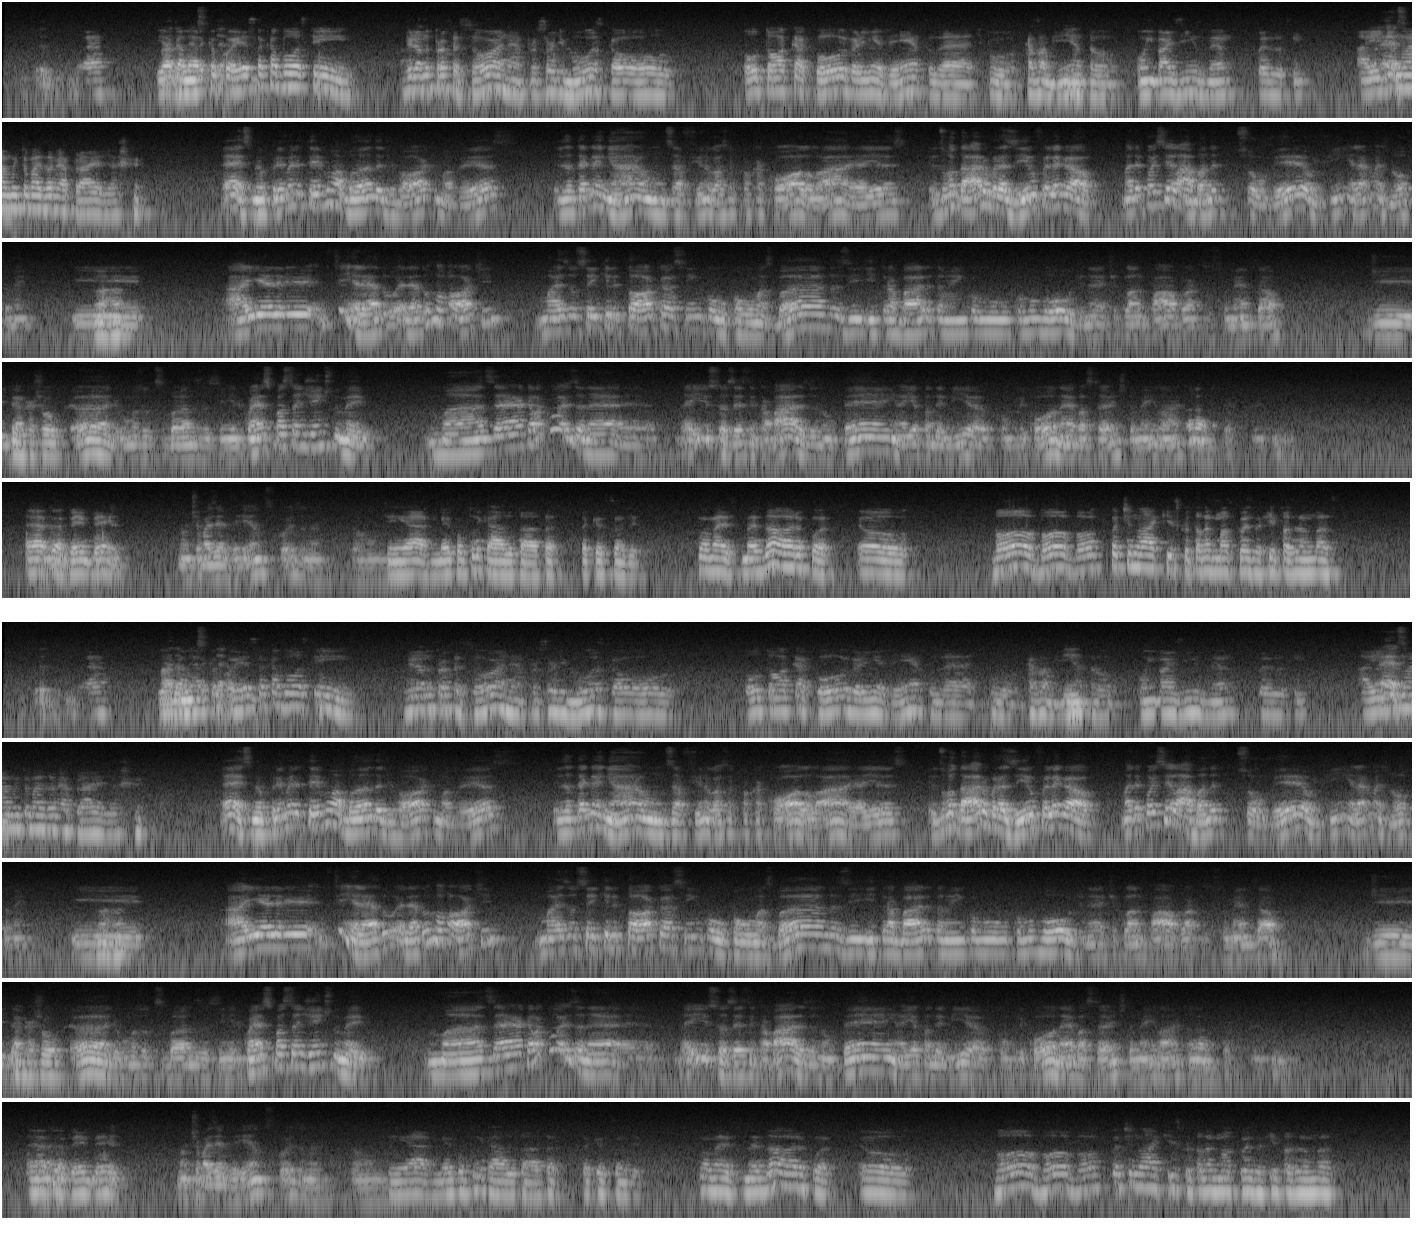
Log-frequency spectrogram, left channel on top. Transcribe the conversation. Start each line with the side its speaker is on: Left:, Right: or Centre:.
Right: eh,
Left: é.
Right: nada
Left: E a galera
Right: é muito
Left: que eu
Right: certo.
Left: conheço acabou, assim, virando professor, né? Professor de música, ou, ou toca cover em eventos, é, tipo, casamento,
Right: assim.
Left: ou, ou em barzinhos mesmo, coisas assim. Aí
Right: É,
Left: já
Right: esse
Left: não é
Right: meu,
Left: muito mais a minha praia, já. <laughs>
Right: é, esse meu primo, ele teve uma banda de rock uma vez, eles até ganharam um desafio, um negócio da Coca-Cola lá, e aí eles, eles rodaram o Brasil, foi legal. Mas depois, sei lá,
Left: Sim.
Right: a banda dissolveu, enfim, ele era mais novo também. E
Left: Aham,
Right: Aí ele, enfim, ele é do, ele é do rock, mas eu sei que ele toca assim com, com algumas bandas e, e trabalha também como como hold, né? Tipo lá no palco, lá com os instrumentos e tal, de da
Left: sim.
Right: Cachorro Grande, algumas outras bandas assim. Ele conhece bastante gente do meio, mas é aquela coisa, né? É, é isso, às vezes tem trabalho, às vezes não tem. Aí a pandemia complicou, né, bastante também lá, quem
Left: Aham.
Right: trabalha, com-
Left: É,
Right: né, não,
Left: é bem, bem.
Right: não teve- não tinha mais eventos, coisa, né? Então,
Left: Sim, é meio complicado, tá? Essa, essa questão de. Pô, mas, mas da hora, pô. Eu vou, vou, vou continuar aqui escutando algumas coisas aqui, fazendo umas,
